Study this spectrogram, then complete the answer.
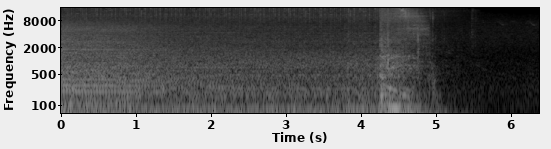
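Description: A car engine rumbles and then dies away.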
